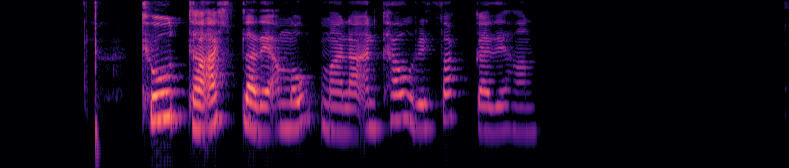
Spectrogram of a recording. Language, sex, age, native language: Icelandic, female, 18-19, Icelandic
